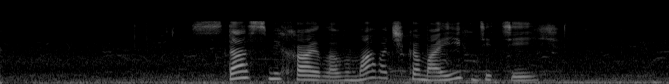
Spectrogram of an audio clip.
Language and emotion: Russian, neutral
